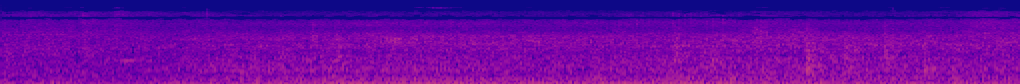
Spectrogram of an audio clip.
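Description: Steady low rumble of an electric train at the station, louder from about a second and a half in.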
